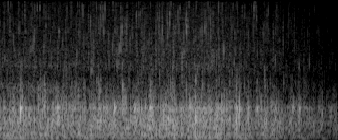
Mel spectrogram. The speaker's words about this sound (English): Kodda tied him with a rope to the nearest tree and started to heat oil in his large pot or cauldron.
